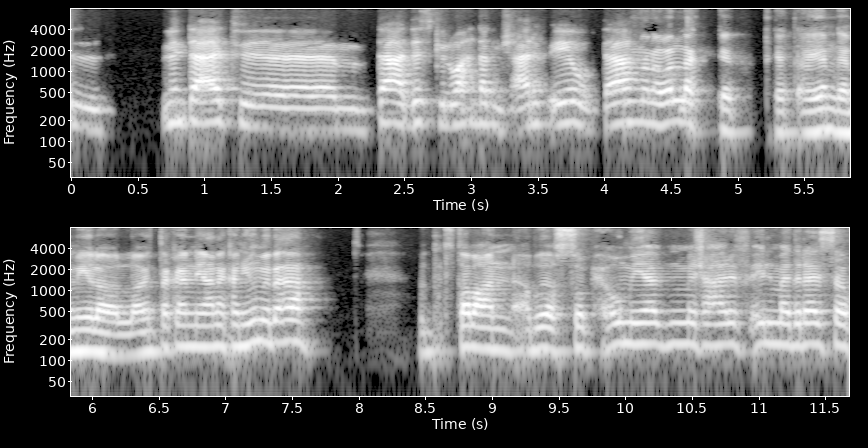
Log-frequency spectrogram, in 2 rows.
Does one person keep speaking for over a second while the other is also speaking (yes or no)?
no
